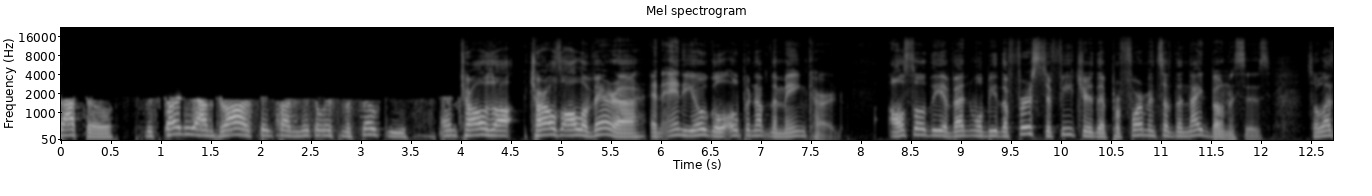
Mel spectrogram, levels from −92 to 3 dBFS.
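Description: Speech, opening on an adaptive stream starting at a low bitrate. Until 4.0 s nothing sounds above 1.8 kHz and artefacts are strong, which fits roughly 8 kbit/s AAC. Quality then jumps up without a gap.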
